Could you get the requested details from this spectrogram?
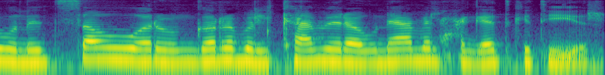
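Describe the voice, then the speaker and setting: A woman with an Egyptian accent speaks at medium pitch over noticeable background noise. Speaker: vlogger, university student. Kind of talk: casual vlog talk to camera.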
